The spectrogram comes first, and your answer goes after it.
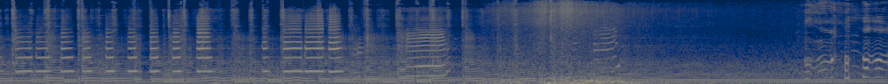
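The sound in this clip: A splash of someone jumping into the Weißer See lake bursts out midway, a broad rush of water over continuous music with voices.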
